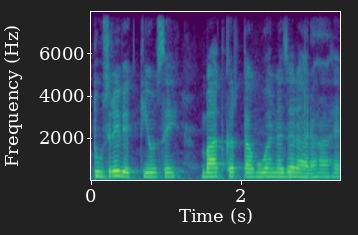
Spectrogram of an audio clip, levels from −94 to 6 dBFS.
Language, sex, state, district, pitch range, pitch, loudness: Hindi, female, Chandigarh, Chandigarh, 190-205 Hz, 200 Hz, -18 LUFS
